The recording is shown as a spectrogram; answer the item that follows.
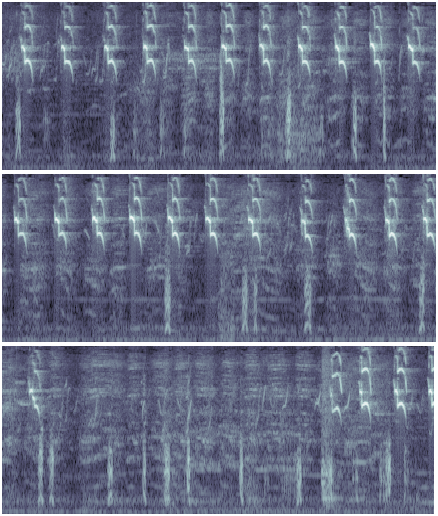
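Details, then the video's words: A long, regular series of shrill chick peeps, roughly two or three a second, from baby chicks with their hen, with quiet low clucks in the middle. "baby chicks chirping sounds"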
